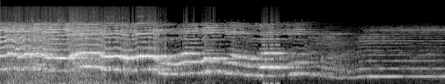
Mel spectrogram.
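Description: A woman singing a loud gospel run, her voice sliding up and down through several held notes. Near the end it gives way to a softer, steady held note.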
